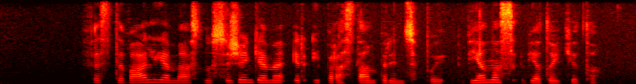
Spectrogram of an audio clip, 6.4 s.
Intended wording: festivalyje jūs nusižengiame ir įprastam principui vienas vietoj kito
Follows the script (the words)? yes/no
no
